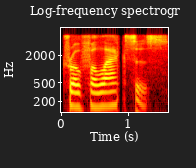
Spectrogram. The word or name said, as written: trophallaxis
